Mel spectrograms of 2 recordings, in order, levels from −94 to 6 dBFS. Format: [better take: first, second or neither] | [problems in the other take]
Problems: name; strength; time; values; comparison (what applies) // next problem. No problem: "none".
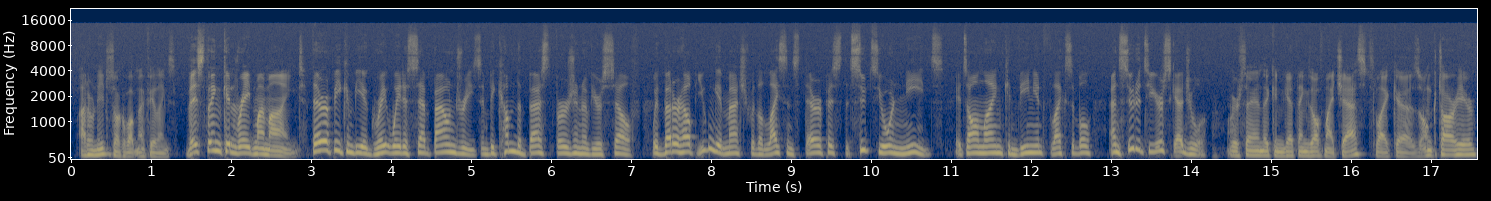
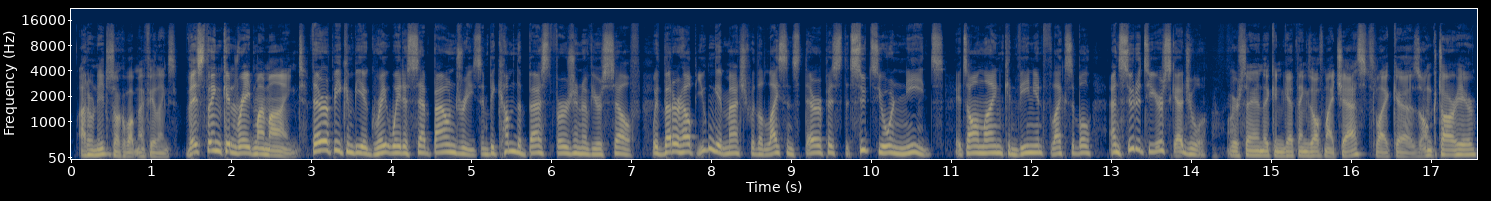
second | hiss; faint; throughout; 20 dB below the speech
